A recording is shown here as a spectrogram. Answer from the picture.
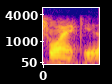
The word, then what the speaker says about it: Schwanke: Now let's talk about Todd Schwanke. Did I pronounce that right? – It's Schwanke, that's correct.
